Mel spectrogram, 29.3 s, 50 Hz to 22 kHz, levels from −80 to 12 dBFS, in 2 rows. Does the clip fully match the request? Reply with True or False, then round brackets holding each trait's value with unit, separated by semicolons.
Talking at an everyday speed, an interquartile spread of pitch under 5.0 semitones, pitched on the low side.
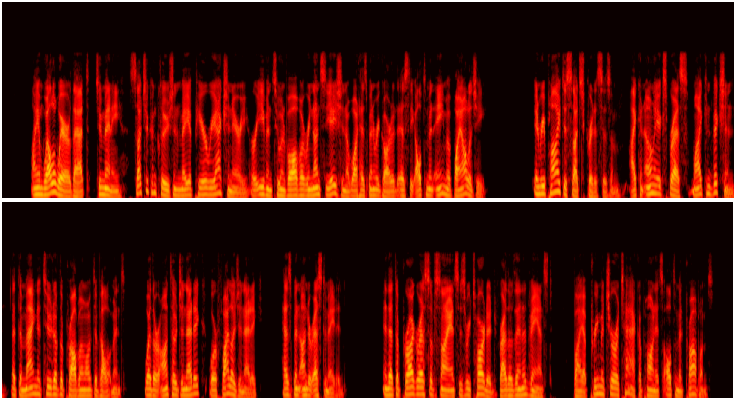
True (160 wpm; 3.9 semitones; 120 Hz)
